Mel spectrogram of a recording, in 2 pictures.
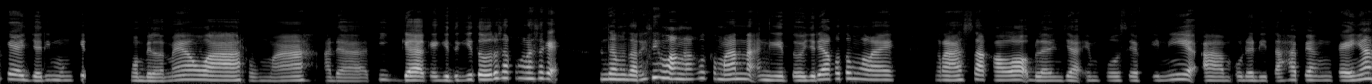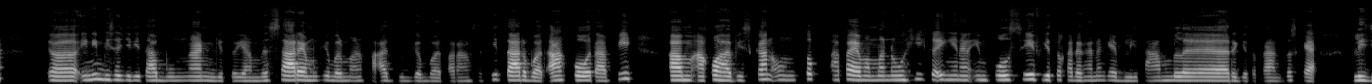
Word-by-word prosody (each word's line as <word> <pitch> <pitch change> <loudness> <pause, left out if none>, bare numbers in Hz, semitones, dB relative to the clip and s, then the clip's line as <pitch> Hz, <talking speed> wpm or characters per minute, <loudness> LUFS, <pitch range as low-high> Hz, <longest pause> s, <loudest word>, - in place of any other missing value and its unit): kayak 215 -4 0
jadi 180 +1 -2
mungkin 195 - -7 0.4
mobil 175 -2 -3
mewah, 200 -1 +4
rumah 175 +2 -3
ada 160 -2 -8
3 195 -3 +3
kayak 185 0 -5
gitu-gitu. 200 +4 -2
Terus 230 +6 +6
aku 290 0 0
ngerasa 275 0 +1
kayak, 265 - +3 0.4
"Bentar 240 +1 +3
bentar 220 -2 +3
ini 260 +8 +2
uang 255 -3 +7
aku 290 - -5
kemana?" 245 -3 +2
gitu. 190 -1 -2
Jadi 190 +4 +2
aku 240 +2 +2
tuh 270 +1 -1
mulai 215 -3 +1 0.4
ngerasa 205 +2 +2
kalo 200 +1 +3
belanja 180 -1 -3
impulsif 180 0 -8
ini, 215 +4 -2
mmm, 180 -1 -3
udah 185 0 -3
di 180 - -7
tahap 200 +4 -5
yang 195 -2 -4
kayaknya, 205 +9 +2 0.4
eee, 185 -1 +2
ini 225 +4 0
bisa 215 -3 -1
jadi 195 -1 -4
tabungan 185 0 -3
gitu 170 - -12
yang 165 -1 -6
besar 195 +3 +5
yang 190 -2 +3
mungkin 195 +1 -8
bermanfaat 175 0 -7
juga 165 0 -11
buat 160 -1 -11
orang 165 +1 -13
sekitar, 200 +2 +3
buat 170 -3 -2
aku, 200 -1 +3
tapi, 180 +11 -2 0.3
mmm, 200 0 +7
aku 185 +4 +2
habiskan 195 +4 +2
untuk 210 +3 -5
apa 210 +1 0
ya, 205 - +7
memenuhi 205 +4 -3
keinginan 210 -1 -2
impulsif 215 +3 +1
gitu. 210 0 -1
Kadang-kadang 190 0 -7
kayak 185 -2 -6
beli 170 0 -9
tumbler, 180 0 +1
gitu 165 -1 -15
kan, 160 -1 -7
terus 190 +1 -12
kayak 160 -2 -2 0.4
beli 190 -2 +1
195 Hz, 160 wpm, -25 LUFS, 180-215 Hz, 0.4 s, uang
